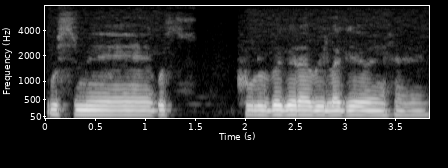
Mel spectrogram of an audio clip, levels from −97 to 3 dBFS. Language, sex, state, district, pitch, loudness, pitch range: Rajasthani, male, Rajasthan, Churu, 115 Hz, -16 LUFS, 110-120 Hz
